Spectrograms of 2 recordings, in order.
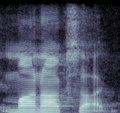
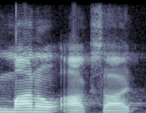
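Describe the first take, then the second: First: The middle vowel is said only once. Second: The middle vowel is said twice, mono-oxide. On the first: The speaker calls it right. "but just say monoxide" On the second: The speaker calls it wrong. "Don't repeat the vowel, by the way. The, don't say monoxide"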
